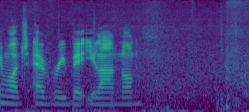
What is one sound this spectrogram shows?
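A young person talks with animation into a close microphone.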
